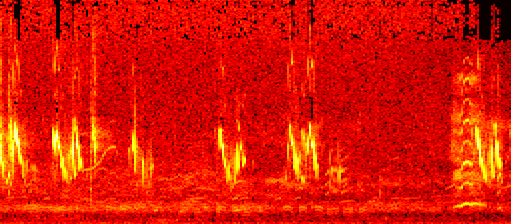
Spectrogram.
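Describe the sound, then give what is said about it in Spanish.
Wild geese and cranes call from flooded fields in thick fog, their high honking cries coming in short irregular bursts over a faint, steady background hum. “como nosotros, miles de grullas y gansos silvestres tampoco encuentran las lagunas.”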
